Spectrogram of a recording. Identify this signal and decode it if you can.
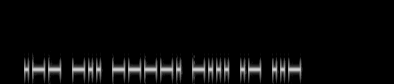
Morse code, heard as a keyed tone, about 30 wpm, 700 Hz. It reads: WD9BAU
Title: USA Call Signs - 6 Characters - 30wpm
